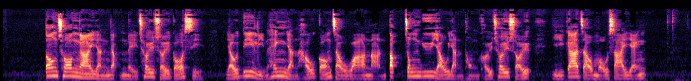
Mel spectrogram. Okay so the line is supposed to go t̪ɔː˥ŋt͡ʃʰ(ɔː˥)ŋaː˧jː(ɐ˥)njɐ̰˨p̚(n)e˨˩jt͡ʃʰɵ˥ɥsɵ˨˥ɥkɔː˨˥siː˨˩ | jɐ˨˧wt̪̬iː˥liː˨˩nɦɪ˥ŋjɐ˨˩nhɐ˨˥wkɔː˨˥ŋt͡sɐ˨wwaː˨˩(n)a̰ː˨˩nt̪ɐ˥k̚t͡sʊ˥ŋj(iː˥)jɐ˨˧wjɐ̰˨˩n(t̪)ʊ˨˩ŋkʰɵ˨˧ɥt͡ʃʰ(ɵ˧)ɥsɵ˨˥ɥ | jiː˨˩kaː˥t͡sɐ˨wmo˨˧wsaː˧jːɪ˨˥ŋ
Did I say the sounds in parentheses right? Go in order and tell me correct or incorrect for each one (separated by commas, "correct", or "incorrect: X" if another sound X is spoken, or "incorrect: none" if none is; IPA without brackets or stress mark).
correct, incorrect: ɐ˨˩, correct, correct, incorrect: yː˥, incorrect: t̪ʰ, incorrect: ɵ˥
